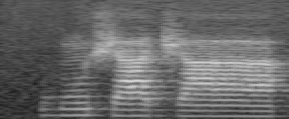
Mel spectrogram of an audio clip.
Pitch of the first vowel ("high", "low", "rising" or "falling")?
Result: high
